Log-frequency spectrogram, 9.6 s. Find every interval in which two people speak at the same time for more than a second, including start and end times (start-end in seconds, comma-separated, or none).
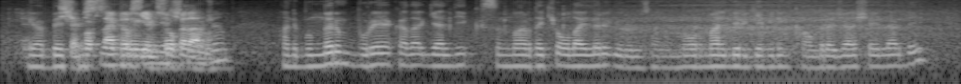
0.6-2.2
